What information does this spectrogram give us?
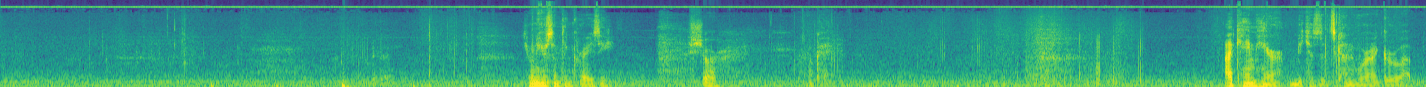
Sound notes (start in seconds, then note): none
